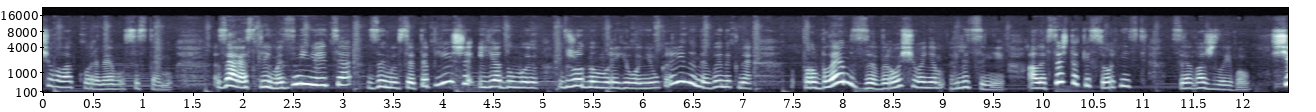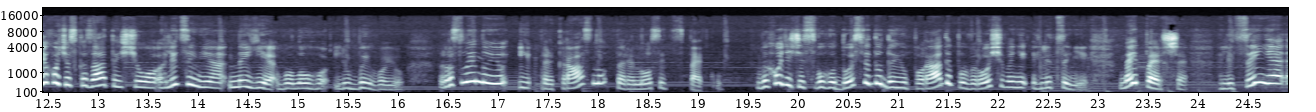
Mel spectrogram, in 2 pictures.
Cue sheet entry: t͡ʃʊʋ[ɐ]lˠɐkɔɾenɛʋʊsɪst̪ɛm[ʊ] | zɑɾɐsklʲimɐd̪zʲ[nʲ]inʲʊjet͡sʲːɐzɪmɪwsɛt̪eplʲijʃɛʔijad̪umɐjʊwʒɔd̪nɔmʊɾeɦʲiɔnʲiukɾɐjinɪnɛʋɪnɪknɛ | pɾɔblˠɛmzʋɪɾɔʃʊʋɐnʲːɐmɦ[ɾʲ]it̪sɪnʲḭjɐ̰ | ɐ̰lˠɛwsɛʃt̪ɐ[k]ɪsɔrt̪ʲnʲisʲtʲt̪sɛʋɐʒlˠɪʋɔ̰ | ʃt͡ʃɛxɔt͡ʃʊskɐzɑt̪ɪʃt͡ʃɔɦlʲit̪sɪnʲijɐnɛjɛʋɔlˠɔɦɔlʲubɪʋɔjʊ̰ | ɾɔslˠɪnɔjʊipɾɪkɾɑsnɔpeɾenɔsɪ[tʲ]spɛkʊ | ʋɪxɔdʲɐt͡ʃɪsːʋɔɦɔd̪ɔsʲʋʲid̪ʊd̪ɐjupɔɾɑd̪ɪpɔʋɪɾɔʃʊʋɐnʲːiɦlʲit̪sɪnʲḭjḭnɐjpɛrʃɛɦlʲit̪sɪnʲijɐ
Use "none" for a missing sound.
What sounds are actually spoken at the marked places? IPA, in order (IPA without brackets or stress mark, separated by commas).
ɐ, ʊ, mʲ, lʲ, k, tʲ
